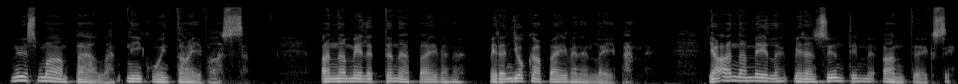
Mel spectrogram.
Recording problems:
none

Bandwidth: 15 kHz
